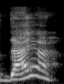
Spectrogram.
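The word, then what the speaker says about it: Diah: And the man's name was Dyer. I mean, nice. Mr. Good. But him spell it D-I-A-H, meaning you ask him, where you, Glenn, where you there?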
